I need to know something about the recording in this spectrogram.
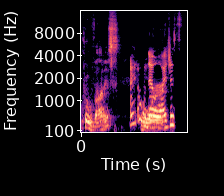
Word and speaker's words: Quo Vadis: normal well yeah because in Latin V's are pronounced like W's or they were for most of Roman history they would eventually become V's but yeah but The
